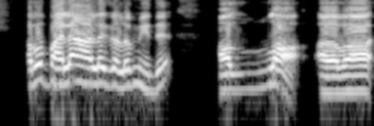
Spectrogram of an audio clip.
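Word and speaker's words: الله: ഒരു ലെറ്ററും ആയി പോകരുത് ഈ ലെറ്റർ നമ്മൾ ഉച്ചരിക്കുന്നത് നാവിൻറെ സൈഡ് ഭാഗം ആ സൈഡിലുള്ള അണപ്പല്ലിൽ ടച്ച് ചെയ്തുകൊണ്ടാണ് ഒരിക്കലും അള്ളാ എന്ന് അങ്ങനെ ഉച്ചരിക്കാൻ പാടില്ല ഇനി ളാ എന്ന് പറയുന്നത്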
